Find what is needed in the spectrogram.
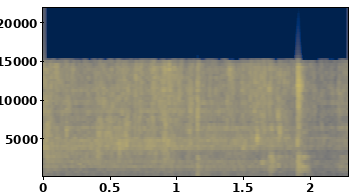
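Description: Tap running into a bathroom basin: a steady rush of water, with a few light clicks in the second half.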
